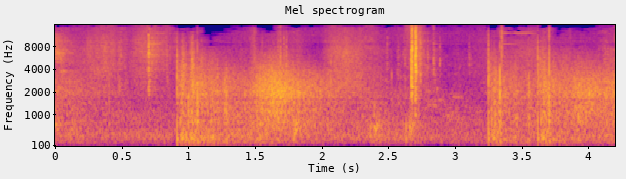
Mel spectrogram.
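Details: New Year fireworks crack and burst in sharp explosive pops over a noisy outdoor background, with no animal voice heard.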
